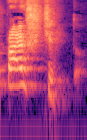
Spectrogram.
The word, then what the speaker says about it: প্রায়শ্চিত্ত: অনেকে পারবা না ভাইরে এটার উচ্চারণ আমরা বলি প্রায়শ্চিত্ত এটার উচ্চারণ হচ্ছে প্রায়শ্চিত্ত এটার উচ্চারণ কি বলো এটার উচ্চারণ হচ্ছে প্রায়শ্চিত্ত তাহলে এই অন্ততস্থ ওকার উচ্চারিত হয় প্রায়শ দেখো একটু ভালো করে খেয়াল করো প্রায়শ শেষ তাহলে প্রায়শ চিত্ত আবার বলছি উচ্চারণটা ভালো করে খেয়াল করো প্রায়শ তারপর কি চিত তারপর হচ্ছে তকার প্রায়শ চিত্ত এখানে ত এর সাথে একটা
